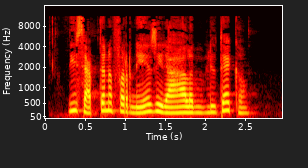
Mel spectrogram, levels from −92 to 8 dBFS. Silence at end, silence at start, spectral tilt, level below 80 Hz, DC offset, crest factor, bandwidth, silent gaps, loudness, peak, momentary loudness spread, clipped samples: 0.4 s; 0.3 s; -5.5 dB/octave; -58 dBFS; under 0.1%; 16 dB; 11.5 kHz; none; -19 LUFS; -4 dBFS; 7 LU; under 0.1%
